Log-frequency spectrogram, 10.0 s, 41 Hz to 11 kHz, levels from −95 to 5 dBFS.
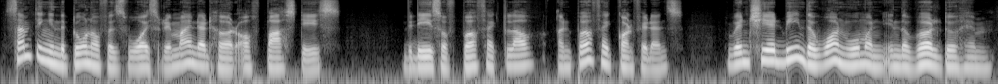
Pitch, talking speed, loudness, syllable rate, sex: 145 Hz, 185 wpm, -17 LUFS, 5.1 syllables/s, male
